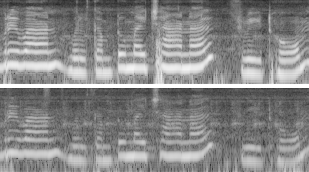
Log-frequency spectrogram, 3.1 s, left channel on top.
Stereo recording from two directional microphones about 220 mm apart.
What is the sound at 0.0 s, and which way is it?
Speech, 40° left (ahead or behind).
